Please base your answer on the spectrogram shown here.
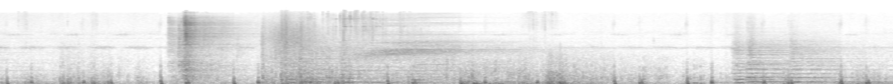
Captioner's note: metal hatch opening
